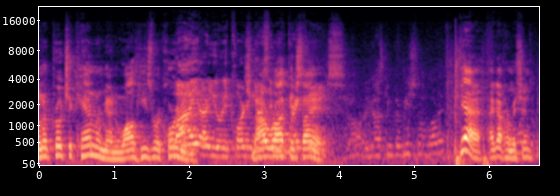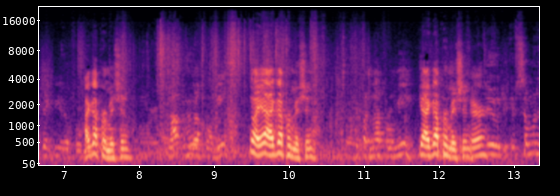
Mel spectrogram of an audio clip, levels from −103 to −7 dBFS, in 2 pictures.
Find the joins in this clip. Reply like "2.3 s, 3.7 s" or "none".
4.0 s, 12.4 s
